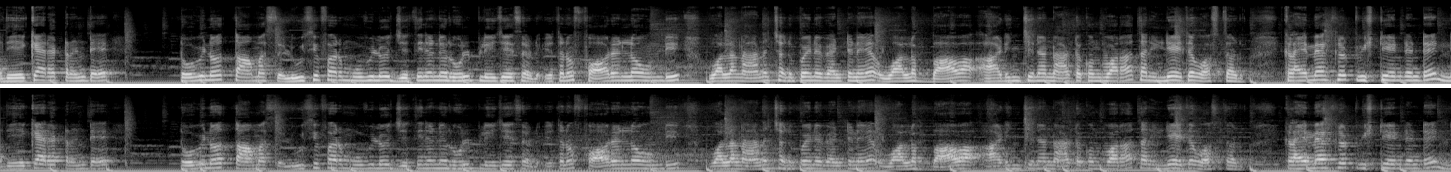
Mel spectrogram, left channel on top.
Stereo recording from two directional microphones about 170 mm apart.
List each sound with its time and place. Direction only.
0.0 s speech: 50° left (ahead or behind)
2.7 s speech: centre (ahead or behind)
3.0 s speech: 35° left (ahead or behind)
